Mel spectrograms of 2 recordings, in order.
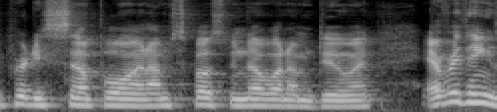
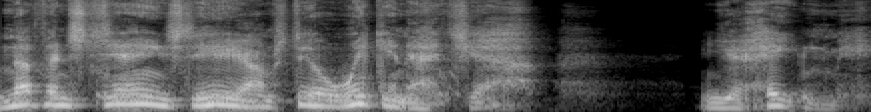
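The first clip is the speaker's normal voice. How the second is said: sinister, menacing machine voice, rough and creaky. Playing a modem talking to its owner, in a scary modem voice. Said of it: "You're scaring me a little".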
